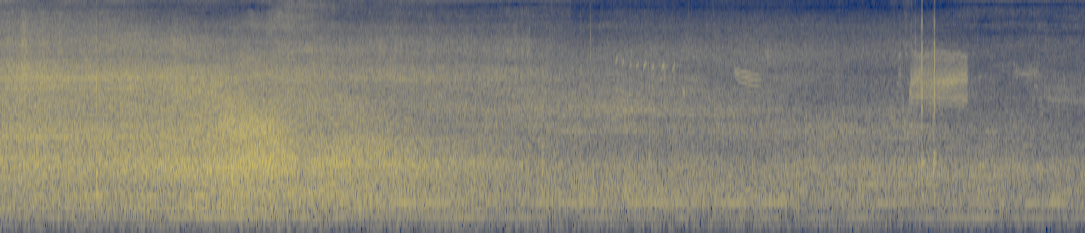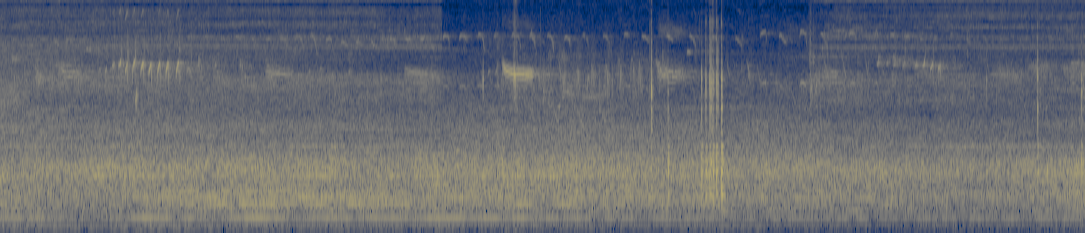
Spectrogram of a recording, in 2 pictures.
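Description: Covered hopper cars of a loaded grain train rolling past, a steady rush of wheels on rail that is loudest about two seconds in and then fades as the train moves off. After that, birds chirp and trill a few times over a faint steady low hum.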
